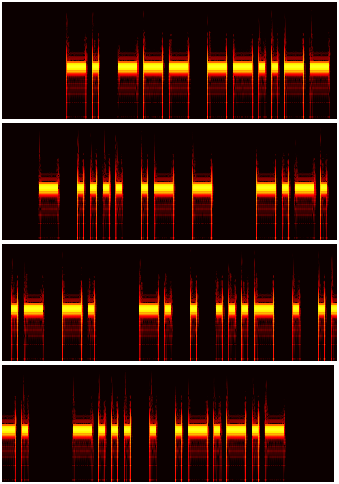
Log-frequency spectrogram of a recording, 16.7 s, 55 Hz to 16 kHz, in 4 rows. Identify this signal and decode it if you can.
Morse code, heard as a keyed tone, about 15 wpm, 700 Hz. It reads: NO, THAT CAN NEVER BE.
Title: Sentences from Top 300 Words 15wpm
